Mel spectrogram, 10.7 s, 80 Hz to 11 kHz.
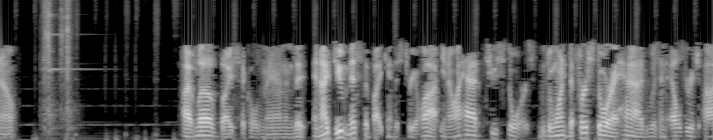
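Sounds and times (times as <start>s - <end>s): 
cash register ringing with bell tone: 0.6s - 1.5s
speech: 2.8s - 10.6s.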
